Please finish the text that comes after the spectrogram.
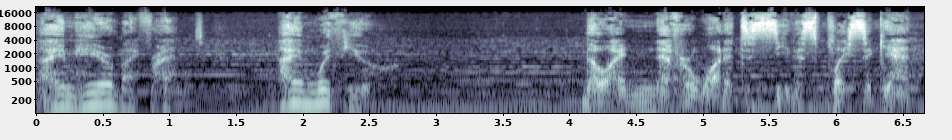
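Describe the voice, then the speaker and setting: A man's voice: deep voice, very animated, unhurried. A man playing a remorseful, loyal warrior in a dramatic game story, earnest and solemn, over music. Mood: solemn, reassuring. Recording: loud music underneath.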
